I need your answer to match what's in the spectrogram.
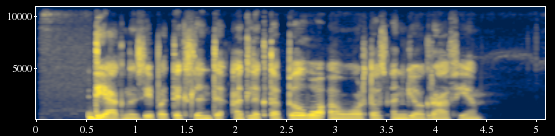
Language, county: Lithuanian, Vilnius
